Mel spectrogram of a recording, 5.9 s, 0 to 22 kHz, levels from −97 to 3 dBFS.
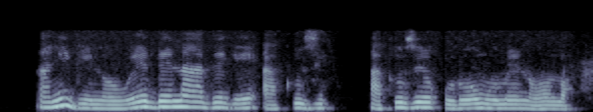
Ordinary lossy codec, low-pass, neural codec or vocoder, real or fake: Opus, 24 kbps; 7.2 kHz; none; real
